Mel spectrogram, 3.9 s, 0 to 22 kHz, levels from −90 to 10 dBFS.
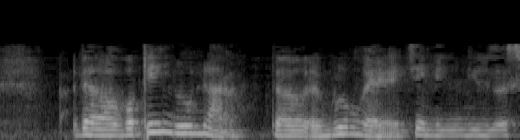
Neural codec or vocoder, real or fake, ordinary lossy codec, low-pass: codec, 24 kHz, 1.5 kbps, HILCodec; fake; MP3, 24 kbps; 7.2 kHz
